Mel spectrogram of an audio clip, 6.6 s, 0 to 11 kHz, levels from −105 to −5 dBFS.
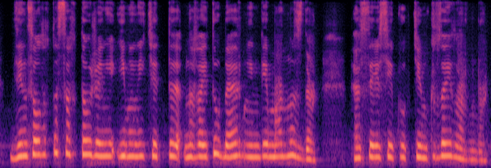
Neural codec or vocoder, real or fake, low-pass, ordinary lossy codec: autoencoder, 22.05 kHz, a latent of 192 numbers a frame, VITS, trained on one speaker; fake; none; none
